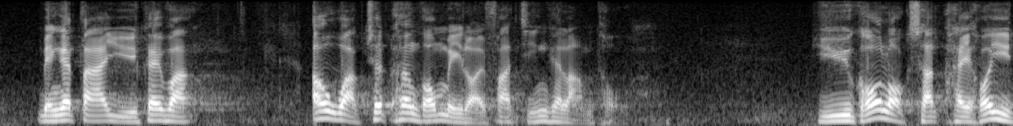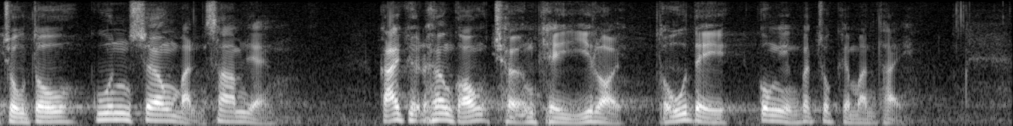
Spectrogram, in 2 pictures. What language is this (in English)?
Cantonese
